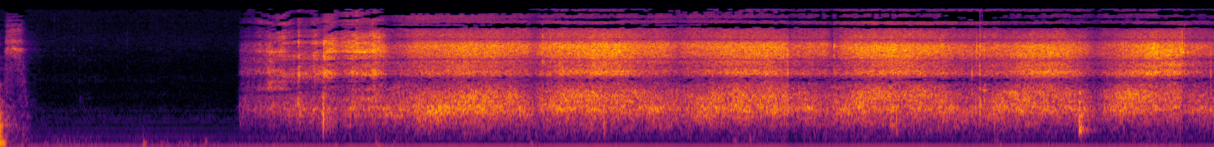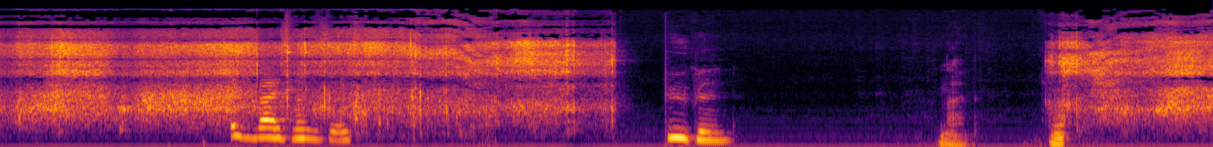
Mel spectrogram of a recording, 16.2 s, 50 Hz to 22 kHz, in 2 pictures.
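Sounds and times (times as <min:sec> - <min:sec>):
speech: 0:00.0 - 0:00.3, 0:09.8 - 0:10.7, 0:12.5 - 0:13.1, 0:14.4 - 0:15.3
mop scrubbing a floor: 0:01.6 - 0:12.1, 0:15.2 - 0:16.1.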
